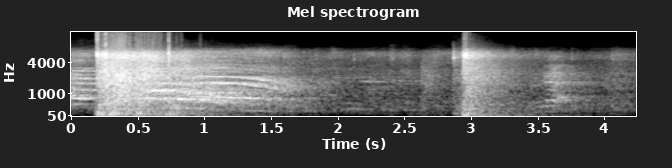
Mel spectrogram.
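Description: A wrestler's body slammed onto the ring mat: a loud thud just after the start, followed by spectators' shouts. A second, sharper thud comes about three seconds in.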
